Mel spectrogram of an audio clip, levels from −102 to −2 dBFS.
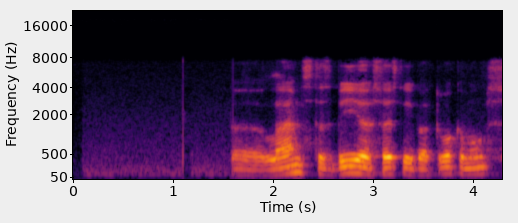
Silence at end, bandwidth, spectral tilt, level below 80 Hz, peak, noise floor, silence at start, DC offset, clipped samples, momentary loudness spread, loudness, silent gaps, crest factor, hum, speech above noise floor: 0 s; 8 kHz; -6 dB/octave; -82 dBFS; -12 dBFS; -67 dBFS; 1.6 s; under 0.1%; under 0.1%; 14 LU; -28 LUFS; none; 18 dB; none; 39 dB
